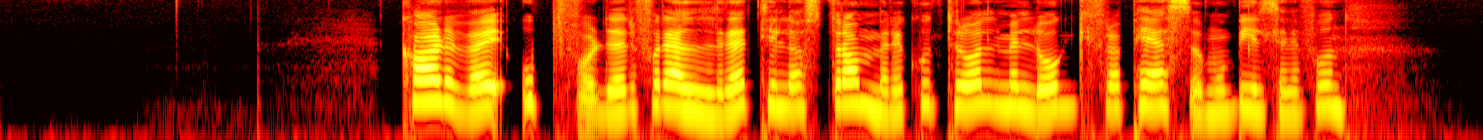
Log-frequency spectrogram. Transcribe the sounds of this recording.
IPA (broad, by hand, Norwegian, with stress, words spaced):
ˈkɑɽʋœʏ ˈʊpfɔɖəɾ fɔˈɾɛldɾə ˈtɪl ˈoː ˈɑː ˈstɾɑməɾə kʊnˈtɾɔl ˈmeː ˈlɔɡ ˈfɾɑː ˈpeːsə ˈoː mʊˈbiːltɛləˌfuːn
